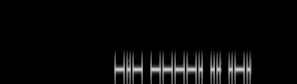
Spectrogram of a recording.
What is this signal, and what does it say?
Morse code, heard as a keyed tone, about 40 wpm, 700 Hz. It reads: K9IR
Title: Call Signs - 40wpm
